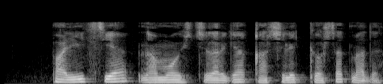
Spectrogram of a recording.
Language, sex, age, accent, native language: Uzbek, male, 18-24, Surxondaryo, Uzbek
